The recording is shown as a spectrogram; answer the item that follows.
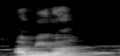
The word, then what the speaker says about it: ameba: Pues ameba. Amiba. Ameba es como le escribimos, se pronuncia amiba.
